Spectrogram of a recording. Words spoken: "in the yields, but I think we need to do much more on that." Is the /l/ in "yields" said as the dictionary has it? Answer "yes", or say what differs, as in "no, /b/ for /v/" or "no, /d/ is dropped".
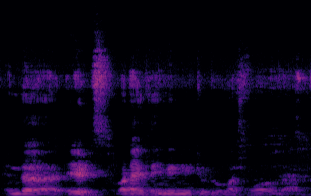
no, /l/ is dropped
